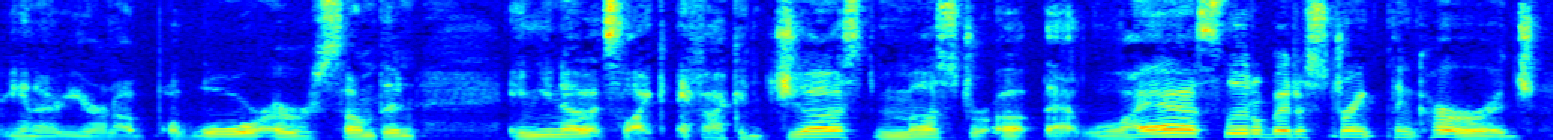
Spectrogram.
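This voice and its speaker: A woman's voice: sits low, mellow. A woman with a congested, sore-throat voice that breaks up here and there, chatting casually and folksily to viewers as she gives a tarot reading. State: sore throat with sinus drainage, voice slightly off and breaking up. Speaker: tarot reader and channel host.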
